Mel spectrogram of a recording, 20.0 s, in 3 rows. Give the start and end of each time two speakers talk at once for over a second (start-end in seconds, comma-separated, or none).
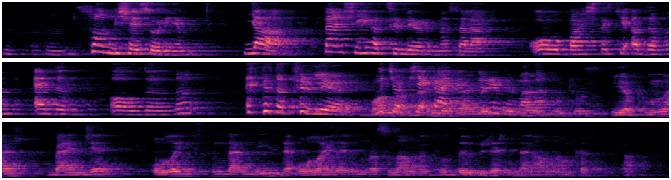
10.4-12.1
